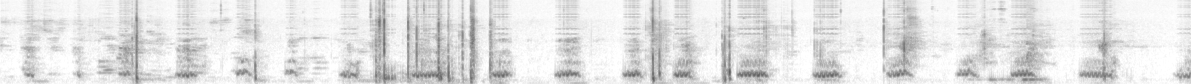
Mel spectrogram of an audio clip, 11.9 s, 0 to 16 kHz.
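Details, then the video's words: Female cat giving birth to four kittens, in pain: rhythmic purring pulses come in short breathy bursts roughly every half second, steady and mid-pitched, with a few sharp clicks and rustles between them indoors. "Cat giving birth to 4kittens:, she feels pain"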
